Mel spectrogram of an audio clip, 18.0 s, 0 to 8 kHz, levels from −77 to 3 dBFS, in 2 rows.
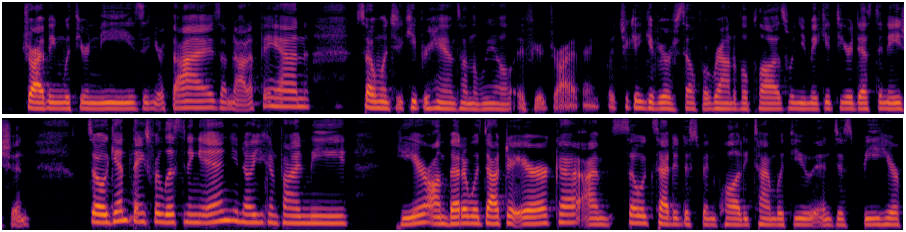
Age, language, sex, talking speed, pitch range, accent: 30-49, English, female, 240 wpm, 160-215 Hz, American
